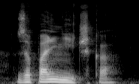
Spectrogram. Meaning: lighter (fire making device)
- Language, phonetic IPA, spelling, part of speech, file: Belarusian, [zapalʲˈnʲit͡ʂka], запальнічка, noun, Be-запальнічка.ogg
